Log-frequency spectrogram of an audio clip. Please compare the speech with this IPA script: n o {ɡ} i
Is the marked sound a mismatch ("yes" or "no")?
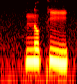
yes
